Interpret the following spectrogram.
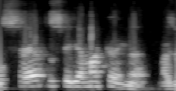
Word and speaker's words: Macagnan: entrevistado, o psicólogo Macagnan. É isso? É isso? Tá correto. Eu gosto dessa pronúncia, tá? Mas o certo seria Macanhã. Mas eu gosto dessa pronúncia. Eu prefiro até essa pronúncia, tá?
